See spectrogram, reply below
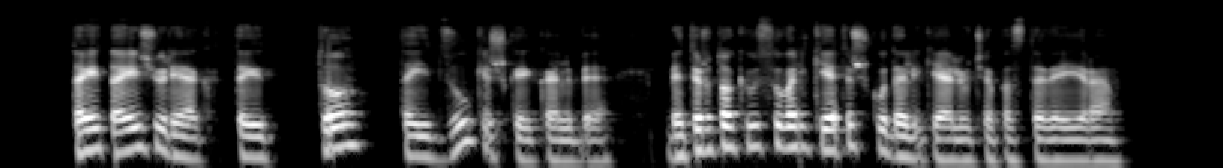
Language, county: Lithuanian, Alytus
